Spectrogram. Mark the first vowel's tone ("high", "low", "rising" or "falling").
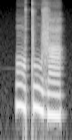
falling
